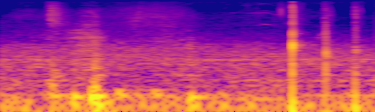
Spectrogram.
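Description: A few soft, unhurried claps, a golf clap applauding actor Robert Pattinson as Batman, light and sparse, spaced unevenly over a low background hum with no talking.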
